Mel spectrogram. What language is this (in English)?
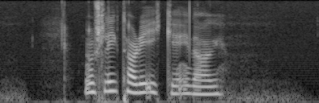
Norwegian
